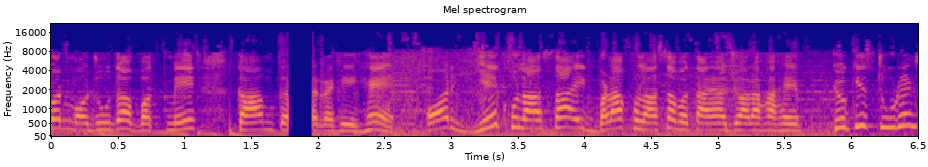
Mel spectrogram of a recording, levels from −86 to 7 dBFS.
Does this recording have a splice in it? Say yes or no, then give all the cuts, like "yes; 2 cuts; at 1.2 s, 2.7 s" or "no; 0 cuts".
no; 0 cuts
